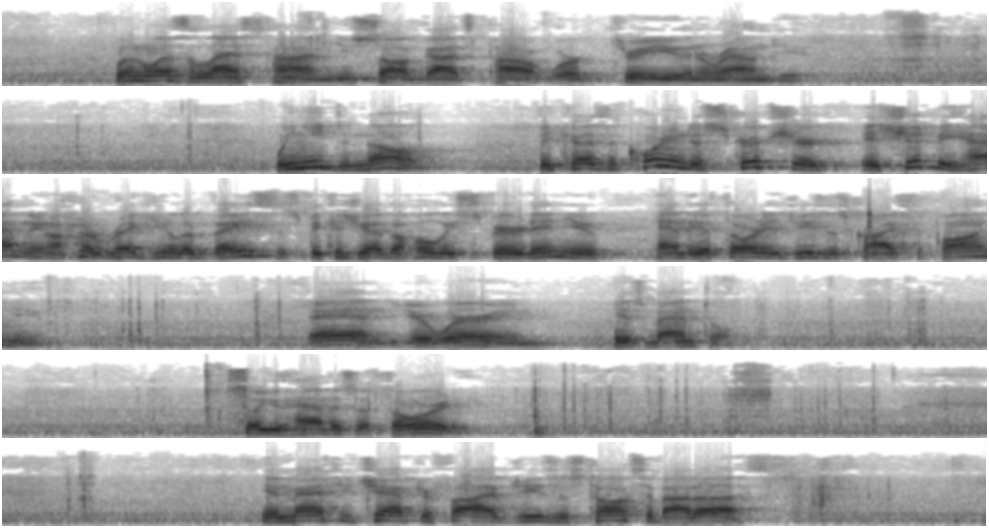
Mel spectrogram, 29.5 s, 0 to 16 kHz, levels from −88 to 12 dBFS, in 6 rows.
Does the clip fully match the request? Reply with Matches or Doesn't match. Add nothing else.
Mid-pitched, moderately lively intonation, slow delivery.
Matches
